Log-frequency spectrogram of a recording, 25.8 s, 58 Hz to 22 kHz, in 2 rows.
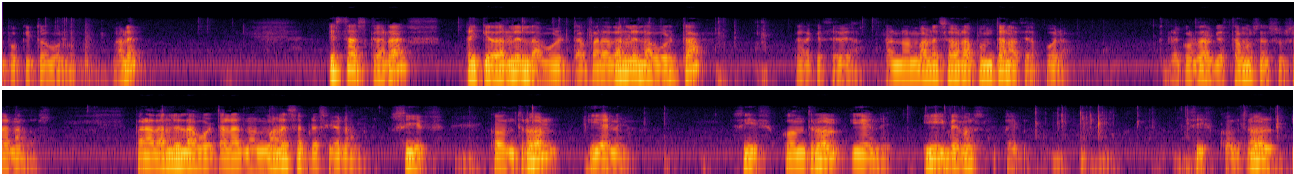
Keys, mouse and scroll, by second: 2.2-4.0 drag, 4.6-6.2 drag, 5.2 middle click, 5.2-6.2 right drag, 6.2-8.6 middle drag, 8.6-10.5 drag, 8.6-10.2 right drag, 21.9-23.7 drag, 23.7 ctrl+z.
